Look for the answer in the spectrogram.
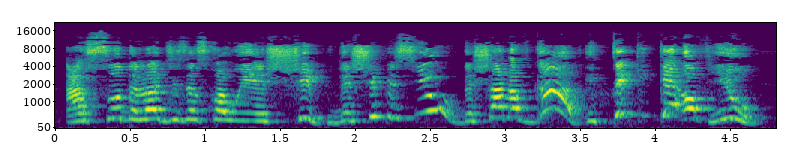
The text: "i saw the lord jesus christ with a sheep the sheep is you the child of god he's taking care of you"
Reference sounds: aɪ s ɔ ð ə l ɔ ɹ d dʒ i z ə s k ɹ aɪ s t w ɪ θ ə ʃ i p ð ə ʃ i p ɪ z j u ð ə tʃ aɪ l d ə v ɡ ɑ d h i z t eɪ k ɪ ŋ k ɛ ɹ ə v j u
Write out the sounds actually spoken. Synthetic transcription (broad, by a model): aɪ s ɔ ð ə l ɔ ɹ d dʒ i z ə s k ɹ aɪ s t w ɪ ə ʃ i p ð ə ʃ i p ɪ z j u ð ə ʃ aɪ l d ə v ɡ ɑ d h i t eɪ k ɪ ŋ k ɛ ɹ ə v j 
